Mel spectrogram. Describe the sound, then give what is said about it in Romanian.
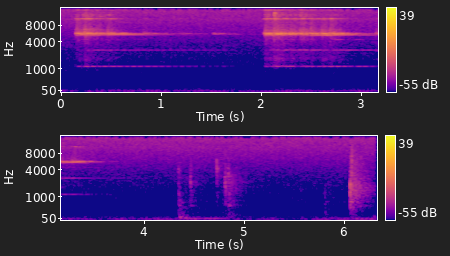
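A telephone rings in two clear ringing bursts in a luxurious house, then falls silent; a few sharp clicks and knocks follow, like the receiver being handled. “Poliția a sunat?”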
